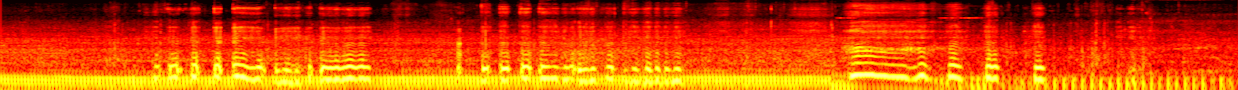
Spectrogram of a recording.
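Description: Small motor scooter engine running at low road speed, with a person's voice heard over it at times. About eight and a half seconds in, the engine note drops to an uneven, pulsing putter as the scooter slows.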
